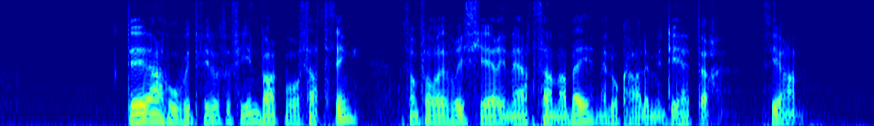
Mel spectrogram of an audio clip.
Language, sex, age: Norwegian, male, 42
